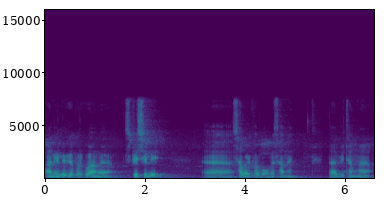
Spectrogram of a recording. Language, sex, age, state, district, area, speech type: Bodo, male, 60+, Assam, Chirang, urban, spontaneous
